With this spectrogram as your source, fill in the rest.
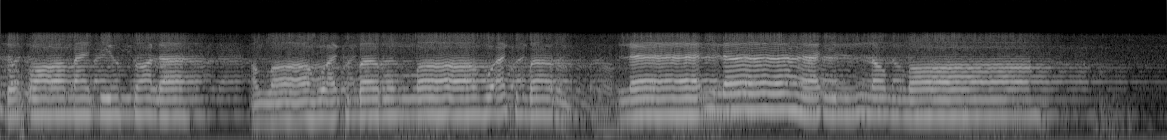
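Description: A man chants in a melodic, drawn-out voice through a loudspeaker in an echoing room.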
